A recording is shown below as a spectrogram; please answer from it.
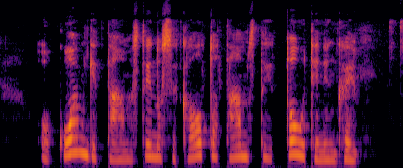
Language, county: Lithuanian, Telšiai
